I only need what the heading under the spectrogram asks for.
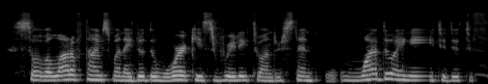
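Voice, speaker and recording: A woman speaks at a medium pitch. Her intonation stays flat and monotone. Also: fairly quick pace. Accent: Israeli. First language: Hebrew. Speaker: coach and author. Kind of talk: podcast interview. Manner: halting, frequent word repetitions.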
